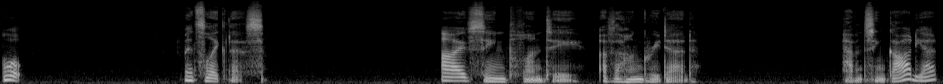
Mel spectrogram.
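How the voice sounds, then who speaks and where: A heavily fried, gravelly female voice, very close and dry from a woman acting out the part. She is a world-weary servant of vampires in an ASMR roleplay, explaining things with sardonic, casually profane wit. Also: deep voice, expressive, slow, long pauses, dry recording, full character voice. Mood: dry, musing. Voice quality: very creaky, gravelly. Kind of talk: ASMR roleplay, intimate scripted monologue.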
